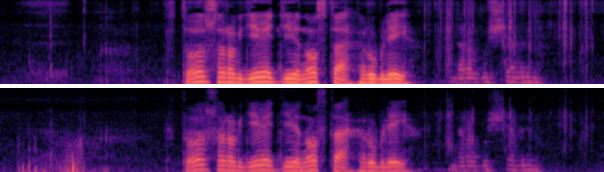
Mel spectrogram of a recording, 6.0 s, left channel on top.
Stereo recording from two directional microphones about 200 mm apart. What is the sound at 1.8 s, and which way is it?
Speech, 10° left (ahead or behind).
